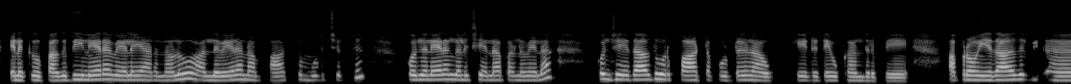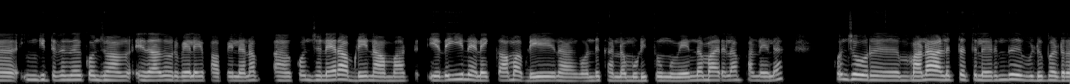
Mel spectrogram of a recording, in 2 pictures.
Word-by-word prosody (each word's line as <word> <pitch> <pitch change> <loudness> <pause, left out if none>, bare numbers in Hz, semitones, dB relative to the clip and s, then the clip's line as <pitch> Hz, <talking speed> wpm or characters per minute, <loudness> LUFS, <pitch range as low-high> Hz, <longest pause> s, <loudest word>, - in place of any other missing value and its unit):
எனக்கு 200 0 +1 0.2
பகுதி 200 +4 0
நேர 220 +2 +4 0.2
வேலையா 205 0 +1
இருந்தாலும், 195 +8 +1
அந்த 190 0 0
வேல 220 +3 +1
நான் 195 -2 -7
பார்த்து 195 +2 -7
முடிச்சுட்டு, 325 - -9 0.5
கொஞ்சம் 220 0 +3
நேரம் 230 0 +3
கழிச்சி, 205 +1 -3
என்ன 205 0 0
பண்ணுவேன்னா, 195 +7 -2 0.5
கொஞ்சம் 235 -2 +3
ஏதாவது 220 +1 +4
ஒரு 230 - -4
பாட்ட 205 0 +3
போட்டு, 195 0 -5
நான் 190 -2 +2
ஒக் 175 - -8 0.2
கேட்டுட்டே 190 -1 -3
உக்காந்துருப்பேன். 175 -3 -4 0.5
அப்புறம் 210 +1 +2
ஏதாவது, 205 +2 +4
பி - - -9 0.2
அ - - 0 0.4
இங்கிட்டிருந்து 210 0 -2
கொஞ்சம் 200 -1 0
அவ் 190 -1 -3 0.2
ஏதாவது 190 +1 +2
ஒரு 190 - -4
வேலைய 190 0 +1
பாப்பேன். 180 +1 -3
இல்லைனா, 185 +3 0
ப் - - -59
அ - - -1 0.2
கொஞ்சம் 205 -1 -3
நேரம் 220 +1 +6
அப்படியே 190 -1 0
நான் 180 0 +1
பாட்டு, 180 0 -5 0.2
எதையும் 225 +3 +1
நெனைக்காம 190 +2 0
அப்படியே 175 +1 +2 0.2
நான் 170 -1 -1
அங்க 165 0 -4
வந்து, 185 +2 -3
கண்ண 175 -1 0
மூடி 175 0 -1
தூங்குவேன். 170 -1 +1
இந்த 200 0 0
மாரிலாம் 200 +1 -2
பண்ணயில, 190 +2 -2 0.6
கொஞ்சம் 235 -1 +4
ஒரு 205 -1 -1 0.4
மன 190 +2 +4 0.2
அழுத்தத்துல 205 0 -1
இருந்து 215 +3 +1
விடுபடுற 190 -1 0
200 Hz, 170 wpm, -25 LUFS, 185-215 Hz, 0.6 s, நேரம்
